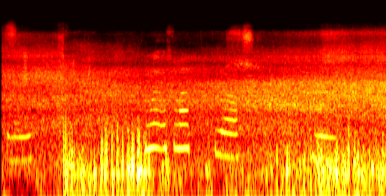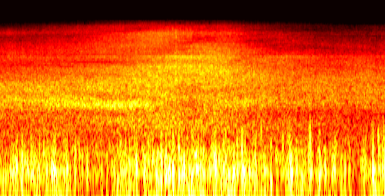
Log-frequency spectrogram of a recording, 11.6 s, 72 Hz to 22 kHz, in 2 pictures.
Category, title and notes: Soundscapes > Urban
Car passing by, recorded with a mobilephone Samsung Galaxy S25, recorded in windy and rainy evening in Tampere suburban area. Wet asphalt with a little gravel on top and car had wintertyres
car, driving, city, tyres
